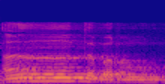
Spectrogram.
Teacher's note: یہ اخفا ہے نون ساکن کے بعد تا آنے کی وجہ سے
